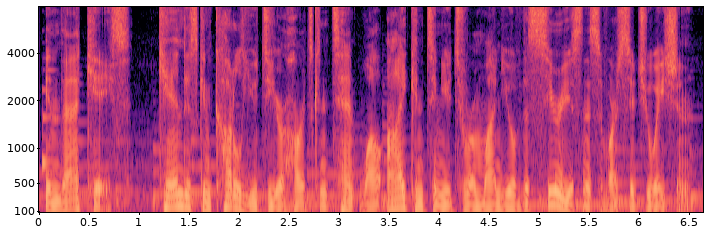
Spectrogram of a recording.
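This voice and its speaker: An actor playing an aloof, self-assured young male scholar in a video game, speaking in a measured, articulate, smug manner. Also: low voice, expressive, a little mellow. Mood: smug, dry. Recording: game music behind the voice. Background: game music.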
